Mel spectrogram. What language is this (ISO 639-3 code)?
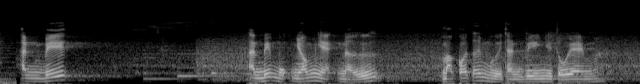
vie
